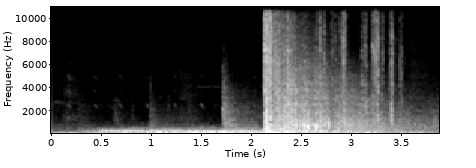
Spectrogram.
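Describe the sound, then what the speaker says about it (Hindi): Gunfire in The Last of Us Part 1 during a fight against stalker zombies, a few dull muffled shots followed by a sharp loud blast and lingering rumbling echo. "एली इतना वेट क्यों कर रही है गोली चलाने के लिए?"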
